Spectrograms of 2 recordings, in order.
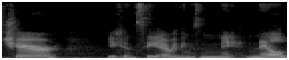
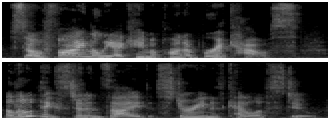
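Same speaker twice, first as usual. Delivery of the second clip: put-on lively read-aloud for kids; storybook reading; 4 semitones higher, 8 dB louder than usual. A narrator's reading. Teacher reading a picture book to children, animated storytelling. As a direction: tell the story to the class with expression.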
